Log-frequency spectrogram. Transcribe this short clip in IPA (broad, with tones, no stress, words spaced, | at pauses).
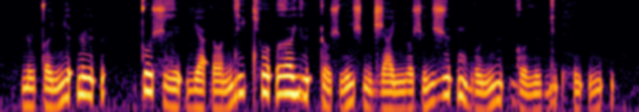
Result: ɳʏ˩t̪ʌ˩ɲə˥ʔɳʏ˥ʔ | t̪o˥ʃɣe˩ʔʎa˩ʔ ɾɔ˩ndi˥cʰo˥ʔɣʌ˥ jɨ˥ʔʈo˩ʃði˥ʃ nd͡ʒa˩ɲɔ˩ʃɾi˥ ʒʏ˥ʔmbo˩ ɲʉ˥ʔɡo˩ ðʉ˩ɡi˥ʔhɨ˩ʔ ɨ˥ʔ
